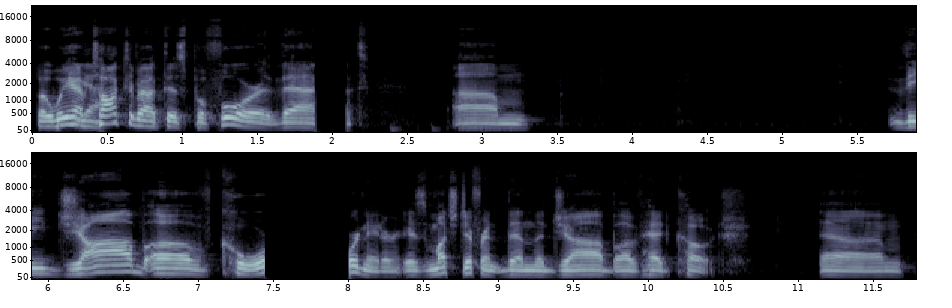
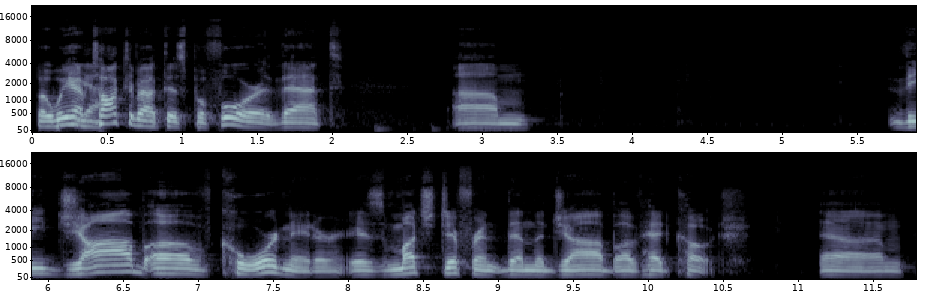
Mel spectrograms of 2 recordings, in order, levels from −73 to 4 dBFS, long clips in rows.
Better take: second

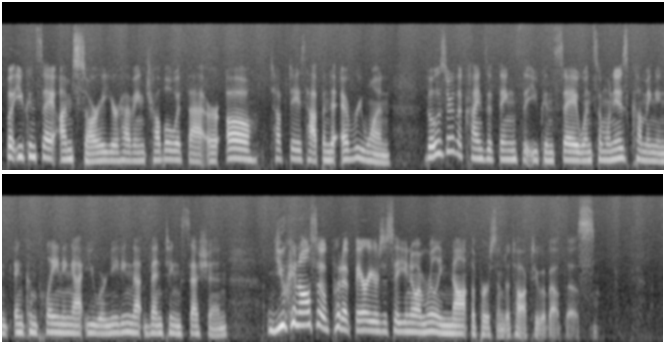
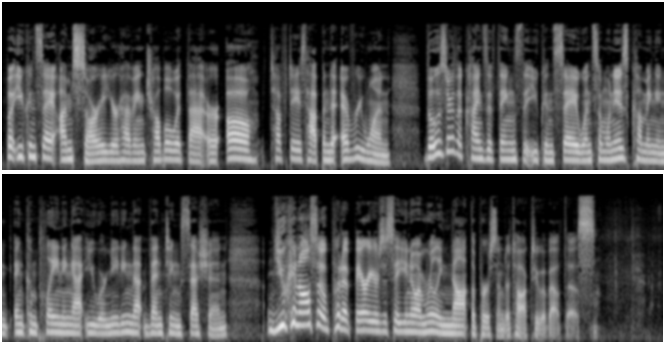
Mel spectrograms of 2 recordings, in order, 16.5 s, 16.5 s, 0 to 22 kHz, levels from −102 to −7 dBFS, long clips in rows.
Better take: second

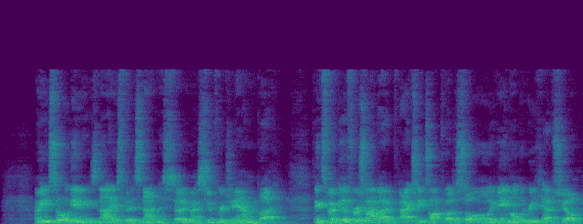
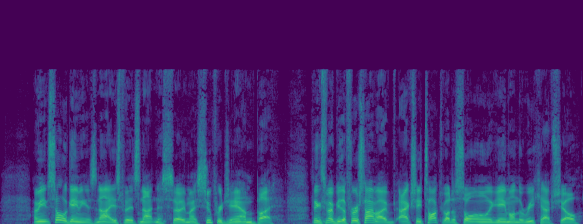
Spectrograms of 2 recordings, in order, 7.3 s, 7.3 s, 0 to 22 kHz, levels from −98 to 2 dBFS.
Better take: second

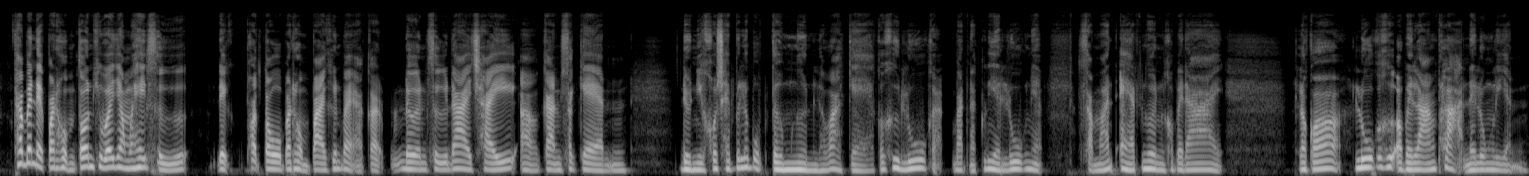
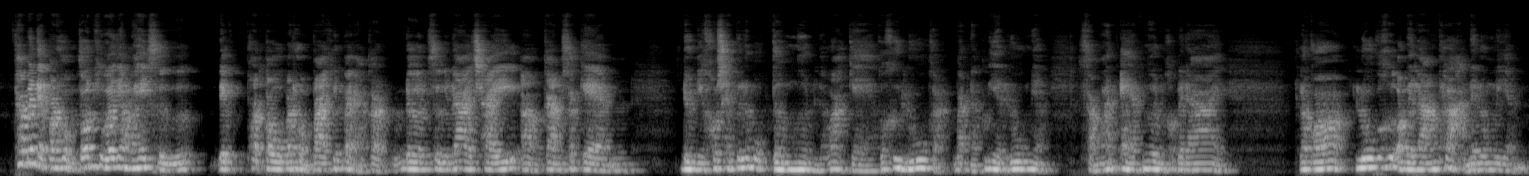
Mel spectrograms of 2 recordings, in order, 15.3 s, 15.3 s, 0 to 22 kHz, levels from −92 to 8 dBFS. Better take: first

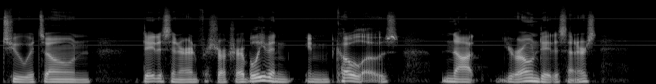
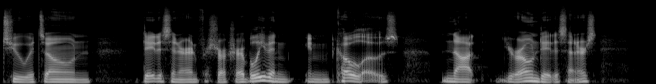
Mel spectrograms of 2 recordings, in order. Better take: second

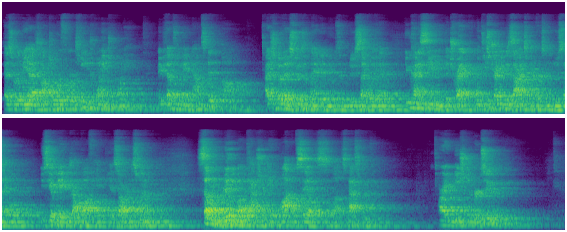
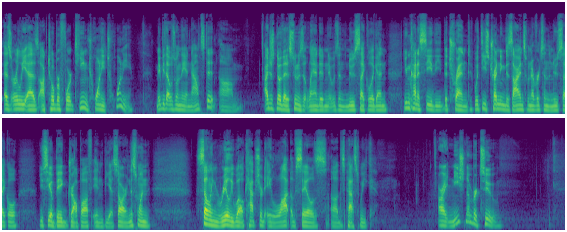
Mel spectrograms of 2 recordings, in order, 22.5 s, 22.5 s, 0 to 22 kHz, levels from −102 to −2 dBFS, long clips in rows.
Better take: second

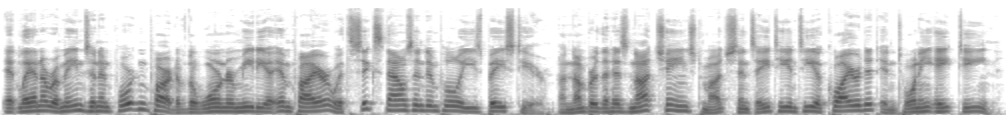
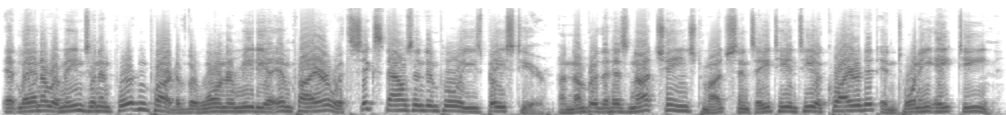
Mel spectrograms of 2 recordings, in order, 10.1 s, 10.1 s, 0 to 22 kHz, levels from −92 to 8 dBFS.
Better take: first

